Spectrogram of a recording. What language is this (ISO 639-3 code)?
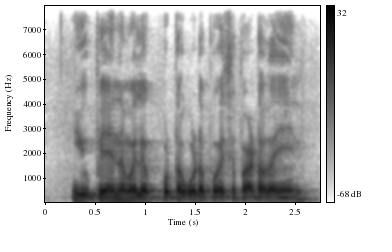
mar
